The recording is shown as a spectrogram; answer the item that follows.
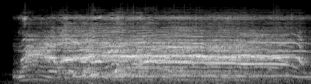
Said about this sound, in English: He paused to give way to the cheering,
